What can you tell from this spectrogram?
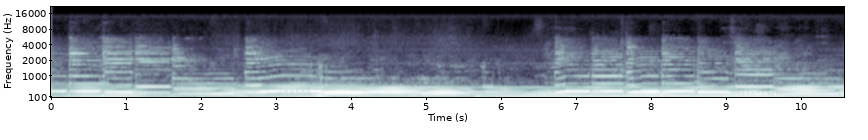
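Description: Live band playing instrumental rock: electric guitar holding and bending sustained notes over a bass guitar line.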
